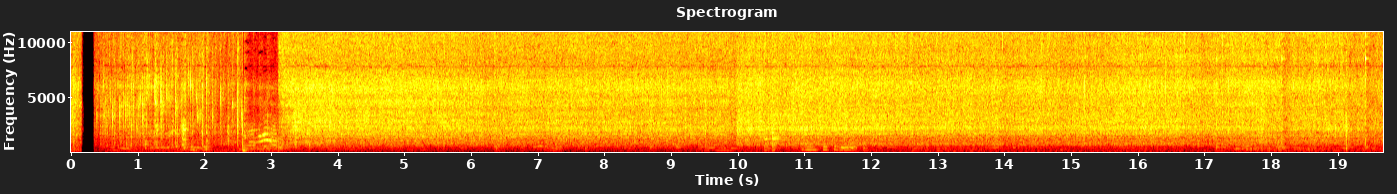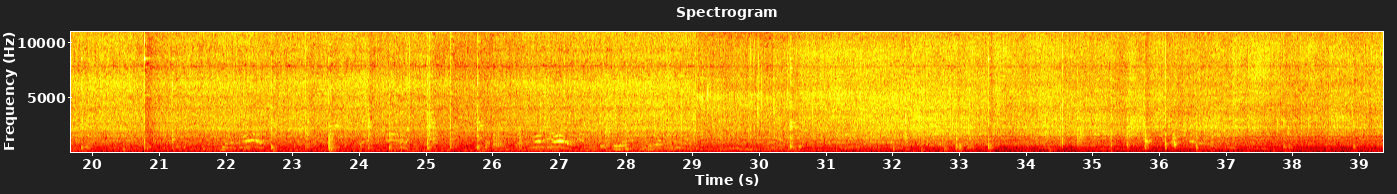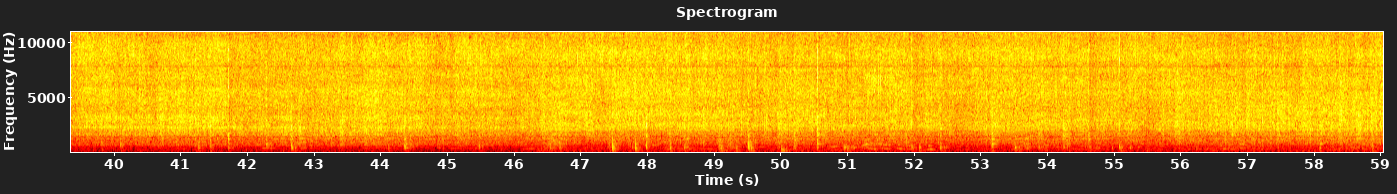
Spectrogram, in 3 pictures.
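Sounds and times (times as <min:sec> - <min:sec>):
food sizzling in oil: 0:00.0 - 0:59.0.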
